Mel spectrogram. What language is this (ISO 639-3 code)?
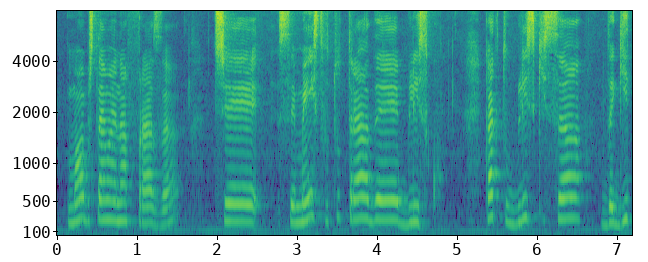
bul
